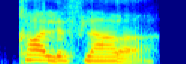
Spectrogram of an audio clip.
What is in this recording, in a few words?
"cauliflower", Indian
